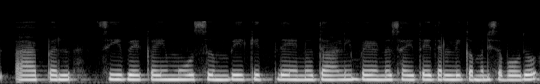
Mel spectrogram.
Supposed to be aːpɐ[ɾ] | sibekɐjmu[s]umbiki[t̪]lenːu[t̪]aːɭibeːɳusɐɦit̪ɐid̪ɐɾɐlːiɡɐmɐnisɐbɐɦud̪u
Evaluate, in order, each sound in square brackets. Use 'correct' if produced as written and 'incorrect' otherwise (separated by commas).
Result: incorrect, correct, correct, incorrect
